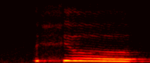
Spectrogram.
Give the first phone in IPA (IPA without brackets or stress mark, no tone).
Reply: xʲ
